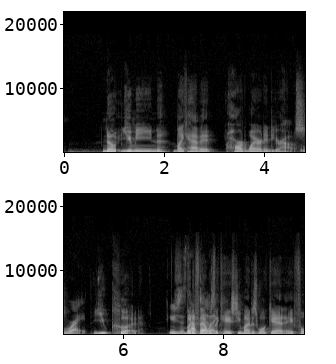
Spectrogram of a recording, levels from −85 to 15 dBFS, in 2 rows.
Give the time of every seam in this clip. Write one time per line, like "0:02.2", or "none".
0:01.0
0:02.1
